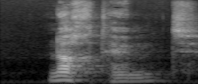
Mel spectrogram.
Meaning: nightgown
- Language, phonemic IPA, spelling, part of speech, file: Dutch, /ˈnɑxthɛmt/, nachthemd, noun, Nl-nachthemd.ogg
